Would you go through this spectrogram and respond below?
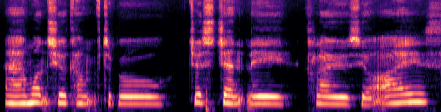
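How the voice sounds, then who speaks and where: A woman leading a guided body scan meditation in a gentle, soothing, instructional manner. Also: mid-range voice, flat delivery, slow. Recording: dull, lo-fi, roomy echo.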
